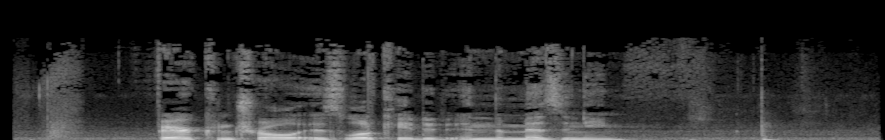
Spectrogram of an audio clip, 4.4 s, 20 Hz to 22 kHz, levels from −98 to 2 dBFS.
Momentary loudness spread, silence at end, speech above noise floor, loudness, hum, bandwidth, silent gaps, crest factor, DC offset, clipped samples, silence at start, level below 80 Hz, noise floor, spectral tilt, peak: 22 LU; 0.55 s; 26 dB; -23 LUFS; none; 16 kHz; none; 18 dB; under 0.1%; under 0.1%; 0.2 s; -54 dBFS; -49 dBFS; -6 dB/octave; -6 dBFS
